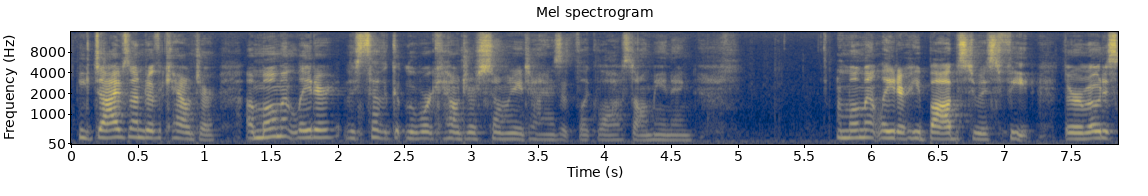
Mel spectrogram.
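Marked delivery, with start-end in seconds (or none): none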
